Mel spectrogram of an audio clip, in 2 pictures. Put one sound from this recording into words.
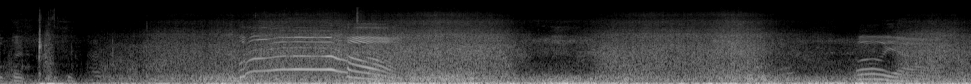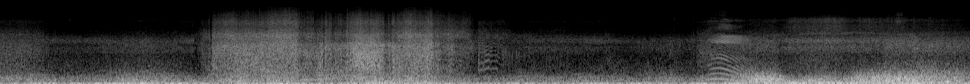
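Wind rushes and buffets against the microphone during a paraglider flight.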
